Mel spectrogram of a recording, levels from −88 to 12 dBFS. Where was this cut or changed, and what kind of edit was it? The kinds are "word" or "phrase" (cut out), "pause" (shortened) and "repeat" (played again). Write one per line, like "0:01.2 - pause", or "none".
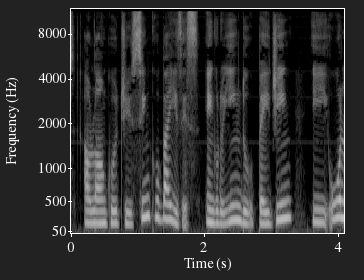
0:02.0 - pause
